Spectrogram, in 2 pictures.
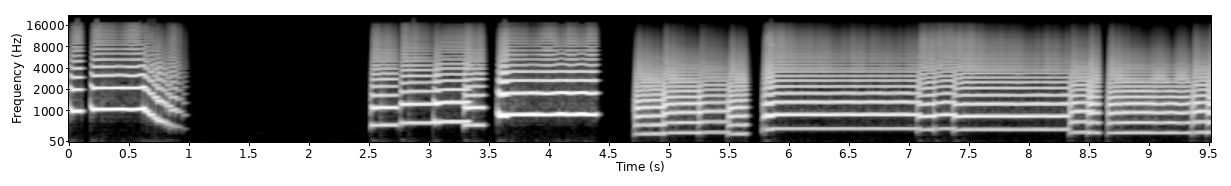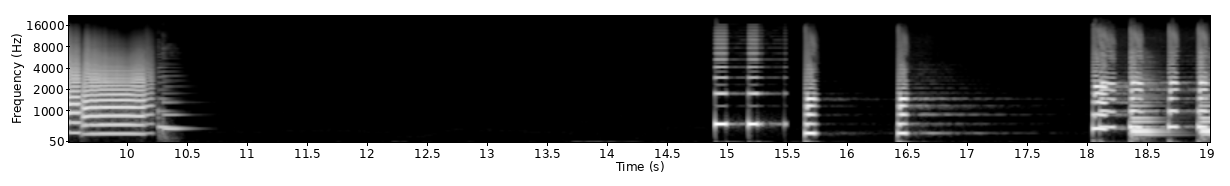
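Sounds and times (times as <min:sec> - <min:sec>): keyboard trumpet melody: 0:02.5 - 0:10.5, 0:18.0 - 0:19.0.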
